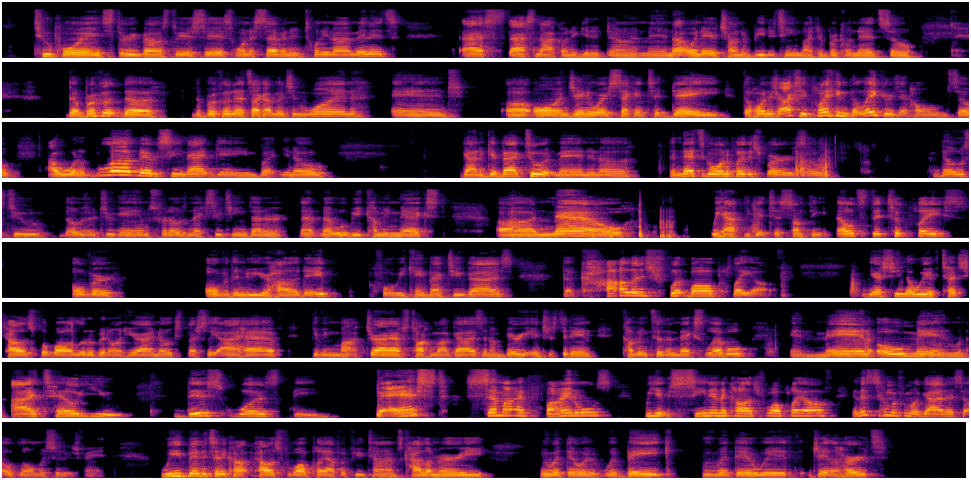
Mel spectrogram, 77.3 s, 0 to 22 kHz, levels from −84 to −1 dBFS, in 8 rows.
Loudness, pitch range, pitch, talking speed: -21 LUFS, 130-155 Hz, 140 Hz, 180 wpm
